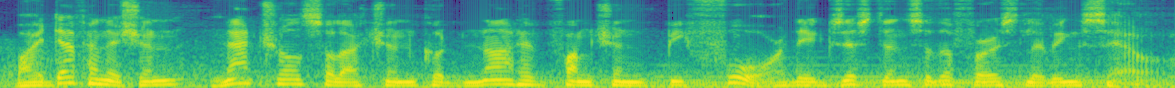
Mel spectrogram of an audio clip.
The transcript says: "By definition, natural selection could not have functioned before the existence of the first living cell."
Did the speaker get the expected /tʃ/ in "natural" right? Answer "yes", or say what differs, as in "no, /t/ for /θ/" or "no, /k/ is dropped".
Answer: yes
